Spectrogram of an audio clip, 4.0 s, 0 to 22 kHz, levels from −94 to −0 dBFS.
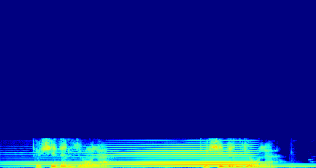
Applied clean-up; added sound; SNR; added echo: none; Bowed string instrument; -2 dB; none.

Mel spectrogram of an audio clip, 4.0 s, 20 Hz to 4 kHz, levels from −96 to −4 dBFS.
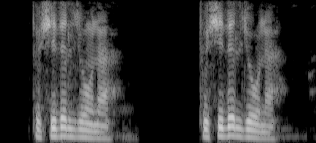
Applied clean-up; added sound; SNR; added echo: none; none; none; none.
